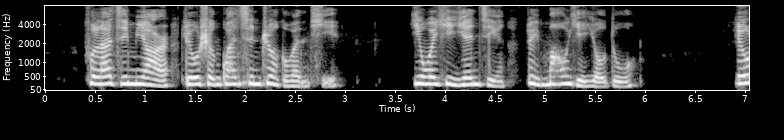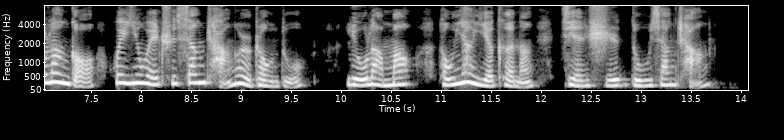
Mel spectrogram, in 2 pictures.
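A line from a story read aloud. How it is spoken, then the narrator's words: Trembling question. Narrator (Chinese): 白狗颤声问道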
